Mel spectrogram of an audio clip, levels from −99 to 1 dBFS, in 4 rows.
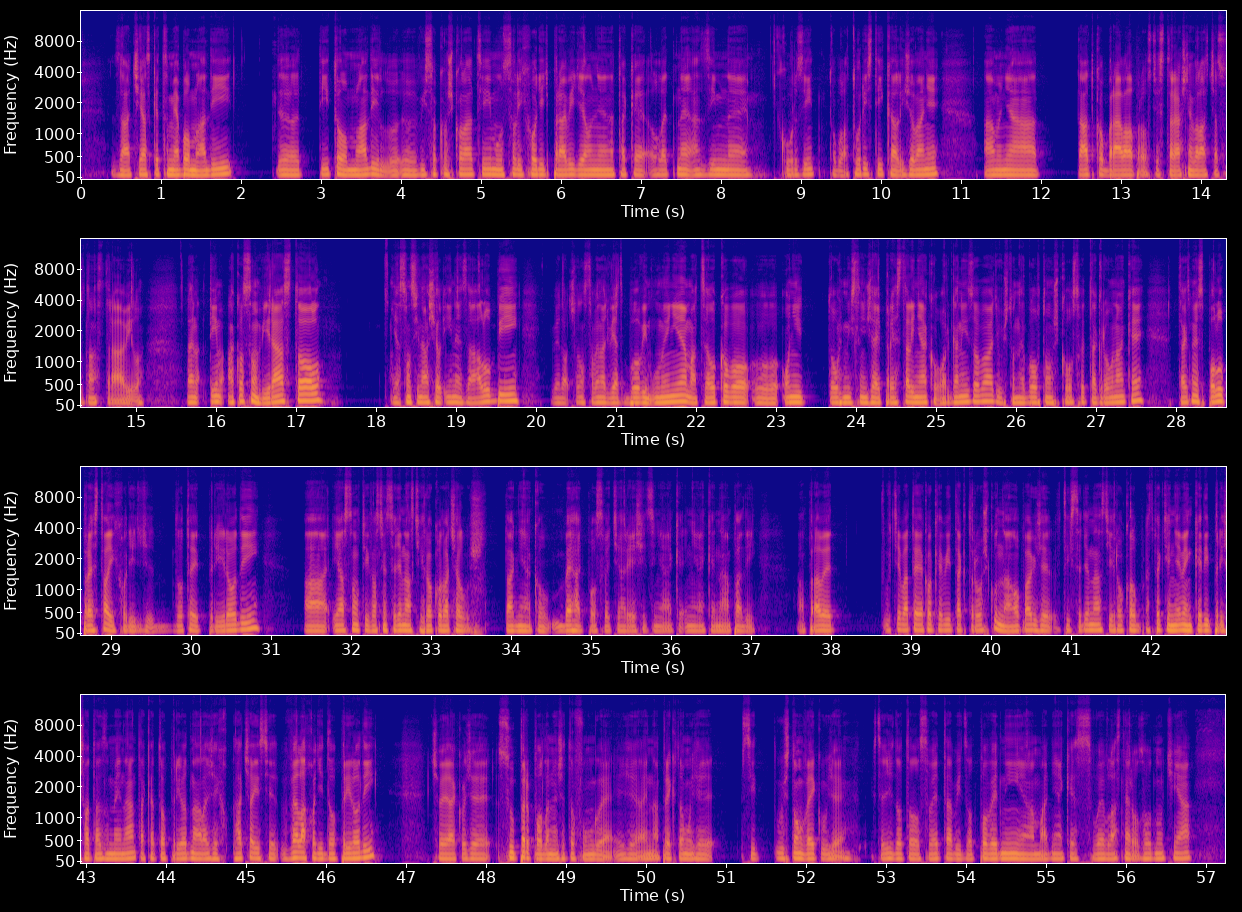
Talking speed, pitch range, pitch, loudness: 170 wpm, 105-115 Hz, 110 Hz, -32 LUFS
